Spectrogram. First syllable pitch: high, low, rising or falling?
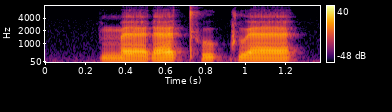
low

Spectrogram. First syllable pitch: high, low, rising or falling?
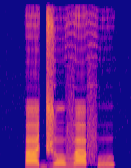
high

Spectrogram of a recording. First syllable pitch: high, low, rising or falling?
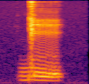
low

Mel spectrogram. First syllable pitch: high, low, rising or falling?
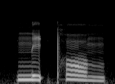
high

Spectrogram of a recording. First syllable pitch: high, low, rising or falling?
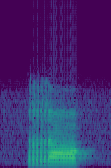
low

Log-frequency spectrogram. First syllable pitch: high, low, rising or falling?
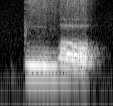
low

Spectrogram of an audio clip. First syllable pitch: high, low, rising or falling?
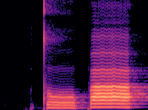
low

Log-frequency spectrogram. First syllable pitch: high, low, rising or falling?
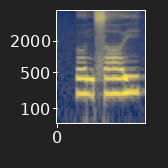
low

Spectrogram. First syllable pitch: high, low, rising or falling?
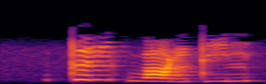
high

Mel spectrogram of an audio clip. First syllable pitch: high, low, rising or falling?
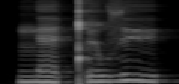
low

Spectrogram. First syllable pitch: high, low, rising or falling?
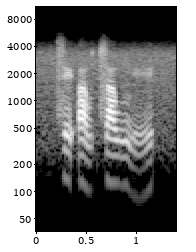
high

